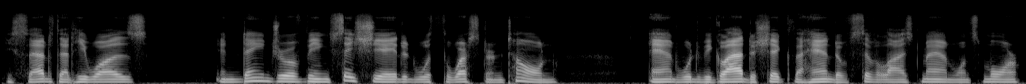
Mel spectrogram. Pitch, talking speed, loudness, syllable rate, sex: 120 Hz, 160 wpm, -24 LUFS, 4.1 syllables/s, male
